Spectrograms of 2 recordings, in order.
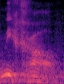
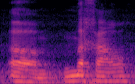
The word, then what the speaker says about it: Michal: If you're good at Hebrew, you get a lot of phlegm in the back of your throat.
